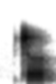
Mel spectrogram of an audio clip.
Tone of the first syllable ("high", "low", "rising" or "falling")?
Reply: high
